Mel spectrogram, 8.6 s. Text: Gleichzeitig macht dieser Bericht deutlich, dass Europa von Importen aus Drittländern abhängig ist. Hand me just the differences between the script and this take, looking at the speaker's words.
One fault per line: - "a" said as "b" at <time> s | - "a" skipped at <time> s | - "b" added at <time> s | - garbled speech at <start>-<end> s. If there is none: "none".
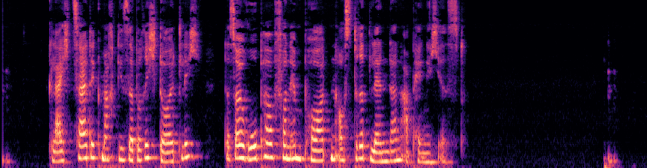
none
